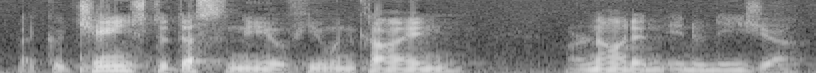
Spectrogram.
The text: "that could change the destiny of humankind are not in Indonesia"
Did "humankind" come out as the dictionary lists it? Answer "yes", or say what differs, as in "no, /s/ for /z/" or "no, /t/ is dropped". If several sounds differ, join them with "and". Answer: yes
